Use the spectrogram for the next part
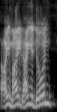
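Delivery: high, rough attempt at an Australian greeting; amateur Australian accent, lifted and lively. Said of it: "I don't do Australian accent real well".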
